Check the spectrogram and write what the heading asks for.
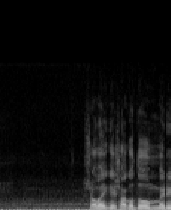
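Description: Yamaha sport motorcycle engine running at low road speed, a steady low pulsing rumble. A man's voice comes in over it about a second in.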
